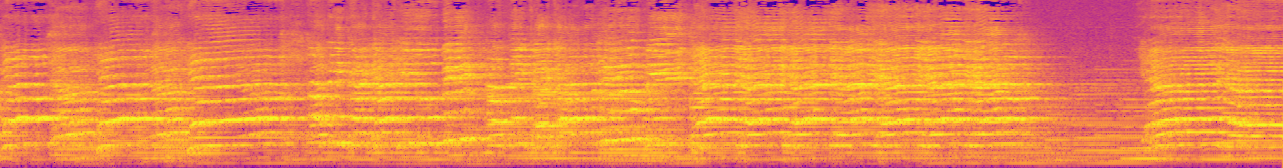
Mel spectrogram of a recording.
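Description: Teenage voices singing a Broadway show-tune duet into handheld microphones, with long held notes. The sound drops briefly near the end before the next held note comes in.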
